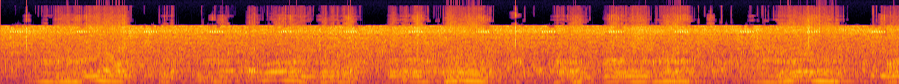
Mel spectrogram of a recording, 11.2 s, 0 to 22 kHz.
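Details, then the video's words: Night fight between lions at Elephant Plains, recorded July 9, 2010 in the early morning hours. Low, harsh snarls and growls surge and waver in repeated bursts. A constant pulsing insect chirp continues in the background. "Lions Fighting - Sounds"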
